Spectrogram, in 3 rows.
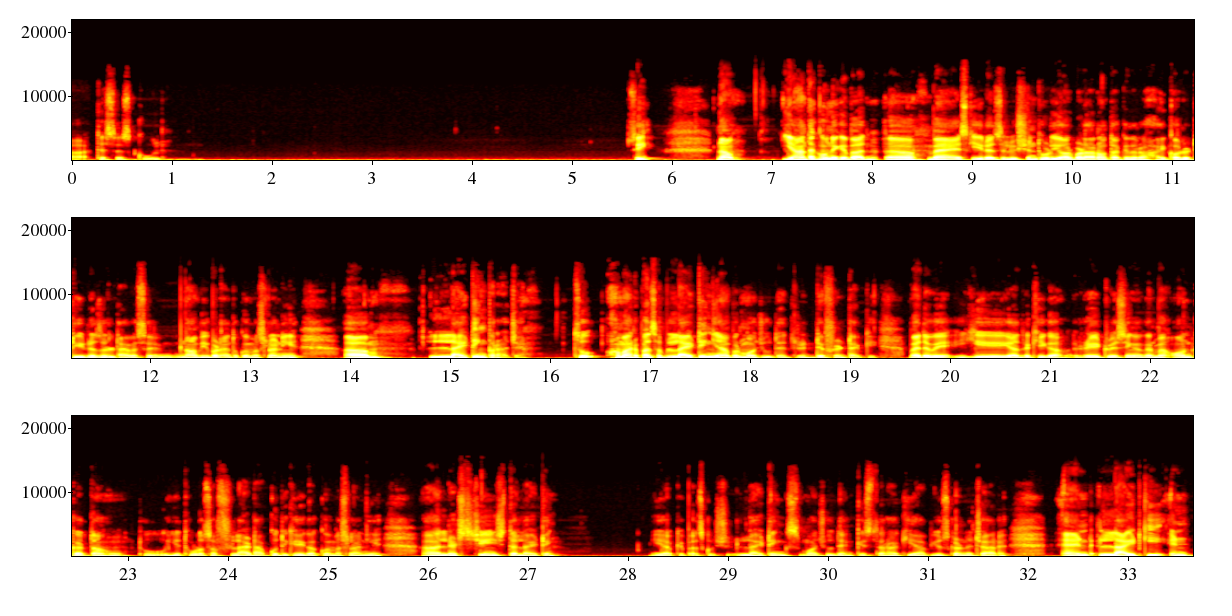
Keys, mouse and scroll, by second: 0.9-8.6 drag, 14.8 click, 23.4 click, 32.8-33.6 drag.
